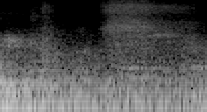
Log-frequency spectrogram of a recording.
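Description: Chalk writing on a blackboard: faint scratching strokes, clearest about a second in, over a steady low hum of room fans. A short, low breathy sound at the very start is the loudest moment.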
